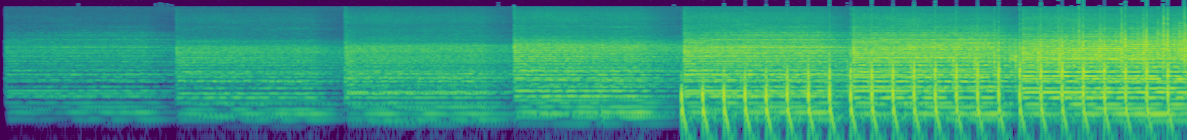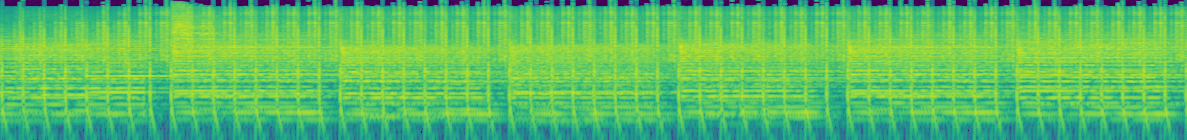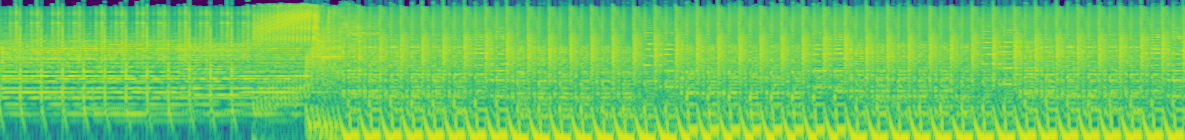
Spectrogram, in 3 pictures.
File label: lolicore; Splitterkor Rekords Dziwko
